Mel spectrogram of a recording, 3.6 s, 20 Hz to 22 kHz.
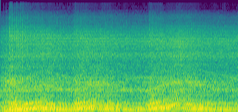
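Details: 2023 Harley-Davidson Sport Glide 107 (FLSB), about 1,116 miles, warmed up: deep, lumpy V-twin rumble swells and eases with the throttle, even firing, no ticking or knocks; healthy engine.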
